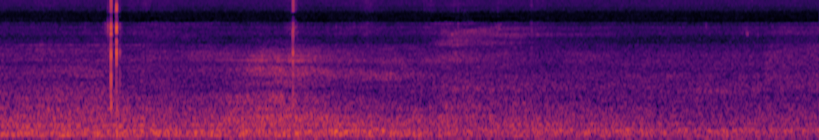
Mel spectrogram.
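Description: A steady, broad roar of an airplane passing overhead fills the whole stretch, loud and constant with a low rumbling core, plus two brief faint high clicks early on.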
